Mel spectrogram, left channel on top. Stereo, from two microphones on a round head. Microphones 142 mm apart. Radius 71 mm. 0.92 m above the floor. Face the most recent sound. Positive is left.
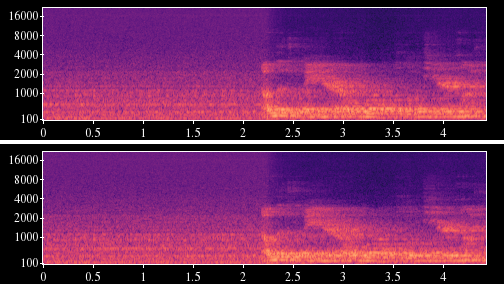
turn(degrees=0)  # may be behind; listen again after turning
